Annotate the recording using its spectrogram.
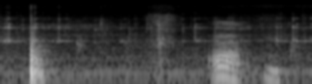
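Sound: glasses clinking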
